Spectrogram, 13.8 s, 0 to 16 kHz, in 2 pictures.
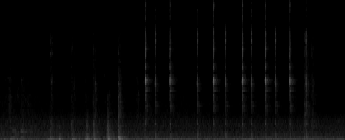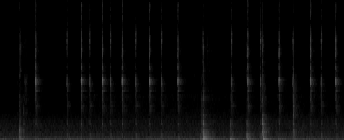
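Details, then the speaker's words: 1976 Lincoln Continental 460 big-block V8 with 41,000 original miles: sharp, dry, unevenly spaced clicks with no cranking; the starter seems to click but not engage. Owner thinks it is not kicking in, then finds the car was not in park. "so yeah you knew i couldn't get that lucky so i'm gonna smack on the starter a little bit it feels like it's not kicking in"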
